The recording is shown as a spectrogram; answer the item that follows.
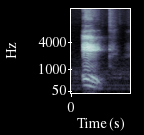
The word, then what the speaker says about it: ache: So, número 1, ache. A-C-H-E. La pronunciación no es H, sino ache. Si fuera E-I-K, como con los sonidos de español. Ache. Okay.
